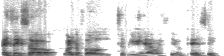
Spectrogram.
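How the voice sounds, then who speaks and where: An older man from Germany with a German accent, answering interview questions in a measured, thoughtful way and pausing often. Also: mid-range voice, sing-song. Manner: measured, thoughtful, with frequent "uh" and "um" pauses. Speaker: guest, academy director. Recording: phone-like narrow line.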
